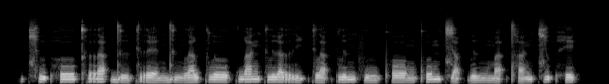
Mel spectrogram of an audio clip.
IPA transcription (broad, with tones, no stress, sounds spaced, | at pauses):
t͡ɕʰ u˨˩ ʔ h oː˦˥ kʰ r a˥˩ ʔ d ɯː˩˦ k r ɛː˩˦ n d ɯ˨˩ ŋ l a˧ w k l oː˧ k w a˥˩ ŋ k l ɯ˦˥ a̯ r i˨˩ ʔ k l a˦˥ ʔ p l ɯ˥˩ ŋ f uː˧ pʰ ɔː˧ ŋ pʰ o˥˩ m t͡ɕ a˨˩ p̚ l ɯ˧ ŋ m a˨˩ ʔ tʰ a˨˩ ŋ t͡ɕ u˥˩ ʔ h e˥˩ k̚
